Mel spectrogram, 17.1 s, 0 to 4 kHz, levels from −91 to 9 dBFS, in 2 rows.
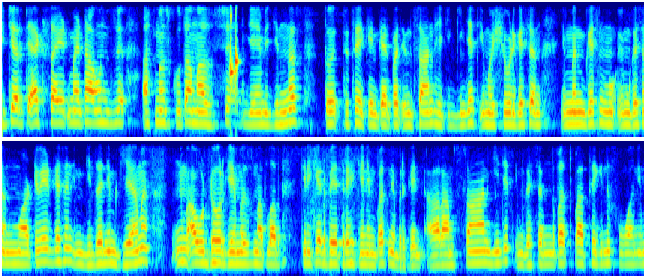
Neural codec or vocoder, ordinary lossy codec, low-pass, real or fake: none; none; 3.6 kHz; real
